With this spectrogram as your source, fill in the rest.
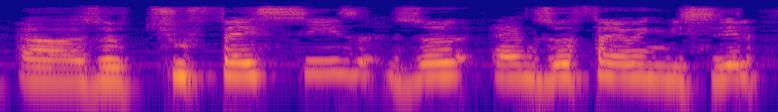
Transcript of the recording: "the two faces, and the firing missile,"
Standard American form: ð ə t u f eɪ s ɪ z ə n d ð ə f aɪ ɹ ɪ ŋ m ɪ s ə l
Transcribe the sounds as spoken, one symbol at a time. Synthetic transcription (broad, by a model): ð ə t u f eɪ s ɪ z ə n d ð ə f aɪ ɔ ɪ ŋ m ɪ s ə l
